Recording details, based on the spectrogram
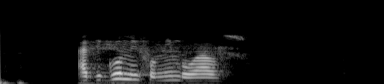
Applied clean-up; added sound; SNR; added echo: neural mask model RNNoise.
